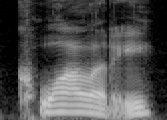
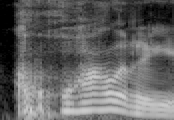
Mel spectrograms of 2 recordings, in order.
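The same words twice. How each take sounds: First: The word is said cleanly, without throat clearing. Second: The word has a throat-clearing, creaky sound. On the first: The speaker calls it right. "instead of coming out as quality" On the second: The speaker calls it wrong. "kind of throat clearing sound that that kind of shouldn't be there"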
